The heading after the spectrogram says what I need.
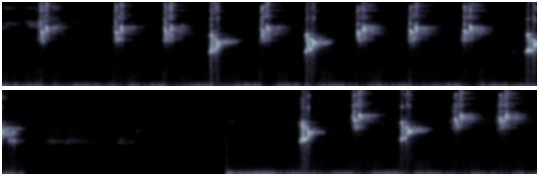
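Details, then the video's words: Cucak cungkok, orange-bellied leafbird kept as a contest tutor, delivering a string of crisp chirps roughly twice a second, alternating high and lower pitched notes, with a silent break of about two seconds before the series resumes. "Cucak Cungkok Istimewa ~Tembakan Istimewa Pedas - Burung Masteran Lomba - Orange Bellied Leafbird"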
